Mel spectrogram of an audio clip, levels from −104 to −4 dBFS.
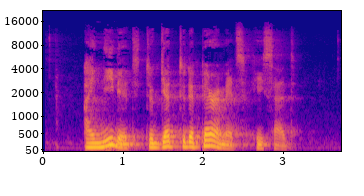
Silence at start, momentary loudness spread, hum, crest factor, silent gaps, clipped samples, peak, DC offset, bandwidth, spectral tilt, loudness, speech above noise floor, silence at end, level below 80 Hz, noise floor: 0.5 s; 13 LU; none; 16 dB; none; under 0.1%; -8 dBFS; under 0.1%; 13 kHz; -7.5 dB/octave; -24 LUFS; 42 dB; 0.7 s; -58 dBFS; -66 dBFS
